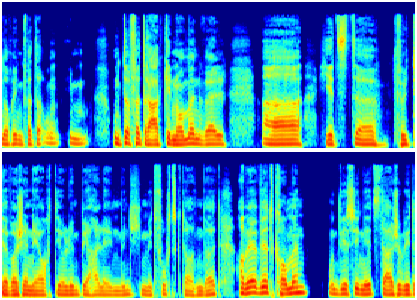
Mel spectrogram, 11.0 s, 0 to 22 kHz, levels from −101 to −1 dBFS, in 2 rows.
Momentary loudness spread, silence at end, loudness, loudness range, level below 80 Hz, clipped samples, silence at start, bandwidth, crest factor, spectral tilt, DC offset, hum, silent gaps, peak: 10 LU; 0 s; -20 LUFS; 2 LU; -50 dBFS; under 0.1%; 0 s; 15.5 kHz; 14 dB; -7 dB/octave; under 0.1%; none; 9.66-9.70 s; -4 dBFS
